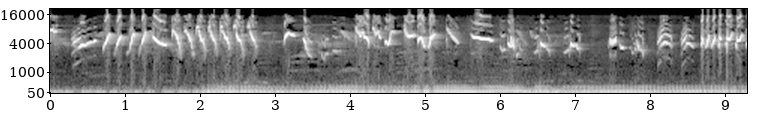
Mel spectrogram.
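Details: Oriental white-eye lure song with quick high chirps and slurred whistles in bursts, while a steady low engine-like rumble starts after two seconds and continues underneath.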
